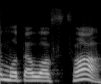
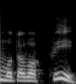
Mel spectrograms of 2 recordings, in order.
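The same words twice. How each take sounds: First: मुतवफ़ा with a clear final "-faa"; careful मुतवफ़ा, long aa ending; contrasted ending. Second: मुतवफ़ी with a clear final "-fee"; careful मुतवफ़ी, long ee ending; contrasted ending. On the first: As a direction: land on the aa of मुतवफ़ा. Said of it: "उसको कहेंगे मुतवफ़ा". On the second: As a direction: land on the ee of मुतवफ़ी. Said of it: "अल्लाह को कहेंगे हम". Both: Shown as a demonstration.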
